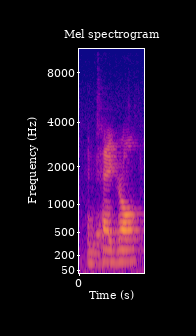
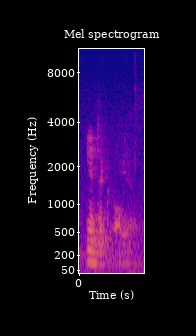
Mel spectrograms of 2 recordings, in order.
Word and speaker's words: integral: crucial part yeah yeah they're pronounced it integral and integral welcome to English sir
